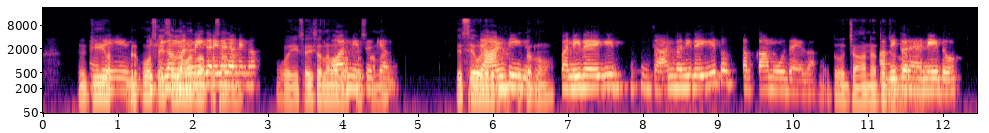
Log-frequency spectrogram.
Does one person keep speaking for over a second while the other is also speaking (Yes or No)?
Yes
